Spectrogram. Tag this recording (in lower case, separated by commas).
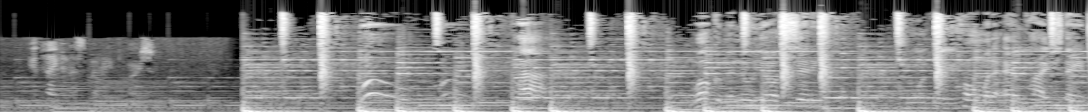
speech, music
